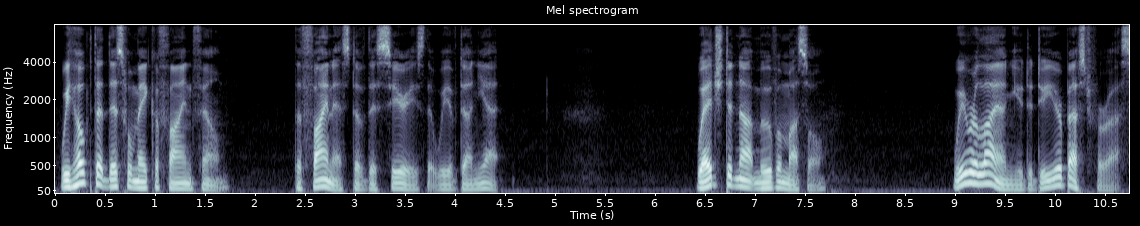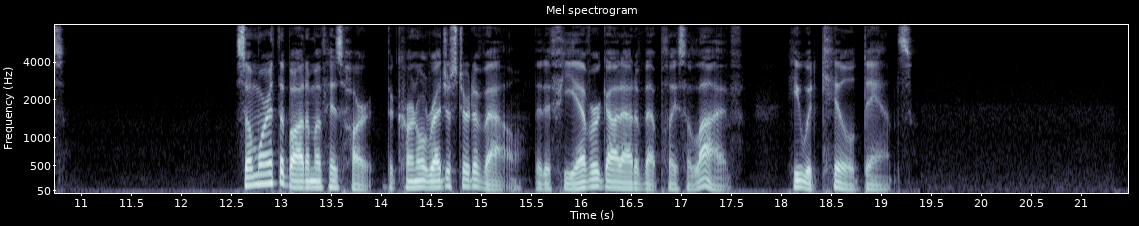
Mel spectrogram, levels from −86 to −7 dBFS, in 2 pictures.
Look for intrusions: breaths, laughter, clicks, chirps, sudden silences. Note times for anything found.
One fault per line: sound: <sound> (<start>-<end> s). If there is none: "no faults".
no faults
